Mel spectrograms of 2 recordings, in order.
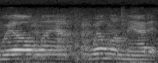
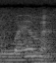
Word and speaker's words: Willamette: And they said, it's not Willamette, it's Willamette. It rhymes with damn it.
